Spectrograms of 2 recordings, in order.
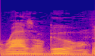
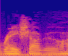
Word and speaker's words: Ra's al Ghul: or Ra's al Ghul, however you want to pronounce it. – It's Ra's, for us people. I know it's... Us old people that didn't have TV and movies. – I've always said Ra's, but...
